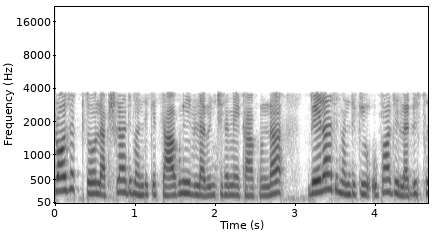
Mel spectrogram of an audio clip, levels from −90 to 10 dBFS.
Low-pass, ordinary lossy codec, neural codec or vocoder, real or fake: 3.6 kHz; none; codec, 44.1 kHz, 3.4 kbps, Pupu-Codec; fake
